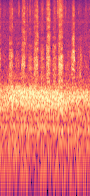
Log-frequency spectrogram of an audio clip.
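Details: Male Rottweiler panting fast and steadily, with about seven breathy huffs packed into under two seconds over a constant background hum.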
